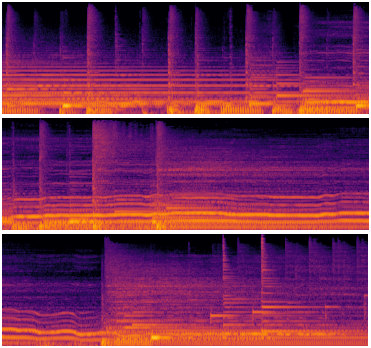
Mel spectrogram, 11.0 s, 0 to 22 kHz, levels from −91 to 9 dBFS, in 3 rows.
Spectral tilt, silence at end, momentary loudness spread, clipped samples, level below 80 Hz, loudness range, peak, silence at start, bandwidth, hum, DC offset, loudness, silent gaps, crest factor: -7.5 dB/octave; 0 s; 7 LU; under 0.1%; -30 dBFS; 3 LU; -2 dBFS; 0 s; 20 kHz; none; under 0.1%; -20 LUFS; none; 16 dB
